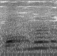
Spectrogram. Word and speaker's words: কন্যা: যকারযুক্ত ব্যঞ্জন বর্ণ থাকলে, শব্দের শুরুতে যদি অ থাকে এবং তারপরে যদি যকারযুক্ত ব্যঞ্জন বর্ণ থাকে, তাহলে সেই অ এর উচ্চারণ অ এর মতো না হয়ে কিসের মতো হয়ে যাবে?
